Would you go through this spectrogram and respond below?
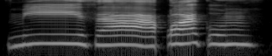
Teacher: یا ساکن سے پہلے زیر ہو تو یا مدہ ہوتی ہے، ہم میم کے آواز کو کھینچ لیں گے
